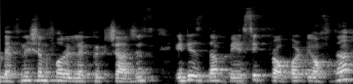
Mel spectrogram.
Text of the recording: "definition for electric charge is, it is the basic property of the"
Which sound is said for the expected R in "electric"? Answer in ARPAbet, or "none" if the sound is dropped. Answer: R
